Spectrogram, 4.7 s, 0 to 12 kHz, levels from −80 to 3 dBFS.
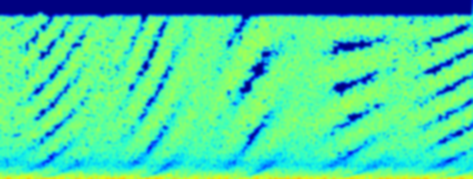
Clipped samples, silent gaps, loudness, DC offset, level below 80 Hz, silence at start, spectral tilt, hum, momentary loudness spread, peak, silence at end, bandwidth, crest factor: under 0.1%; none; -18 LUFS; under 0.1%; -28 dBFS; 0 s; -1.5 dB/octave; none; 0 LU; -6 dBFS; 0 s; 11.5 kHz; 12 dB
